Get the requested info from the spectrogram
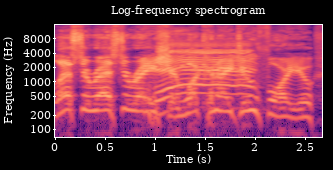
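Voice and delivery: booming giant voice. A massive head appears in front of the players and speaks, booming voice. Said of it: "The voice is booming".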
